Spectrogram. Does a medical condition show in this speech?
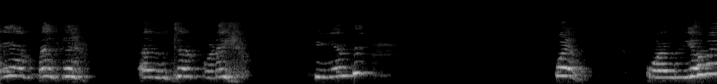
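Yes: cerebral palsy.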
